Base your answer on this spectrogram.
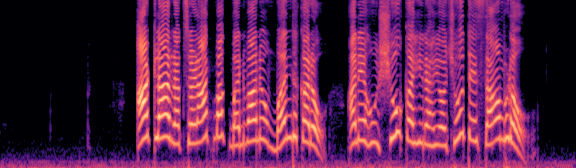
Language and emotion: Gujarati, angry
